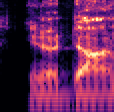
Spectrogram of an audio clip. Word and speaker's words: Don: When me and Don first got on this a call, I actually pronounced his name Dan because it is written that way, and he actually corrected me. It is Don, and then he kind of provided his background, and I think that too, folks.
